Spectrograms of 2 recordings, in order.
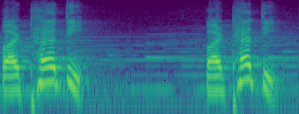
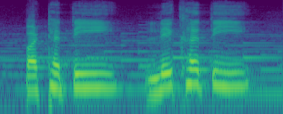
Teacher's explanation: अंतिम ह्रस्व ई को ह्रस्व ही रखना है दीर्घ नहीं करना है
